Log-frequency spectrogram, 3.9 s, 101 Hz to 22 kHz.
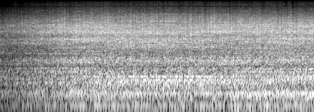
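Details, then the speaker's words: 2007 Toyota RAV4, 180K miles, salvage title, idling at auction: steady, soft hum with no knocks, misses or rattles over a faint hiss; smooth, healthy engine with no exhaust leaks, though the battery needs replacing. "that thing's about as smooth as you can get [Music] yeah sounds good plenty of room back there"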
